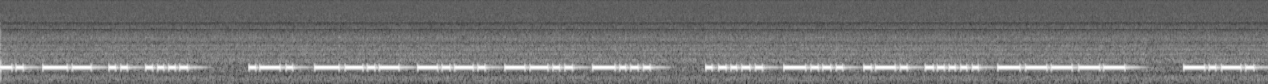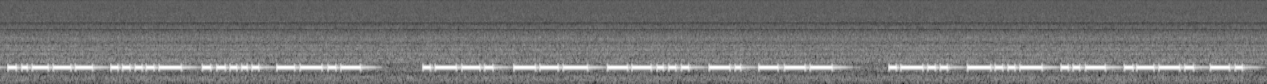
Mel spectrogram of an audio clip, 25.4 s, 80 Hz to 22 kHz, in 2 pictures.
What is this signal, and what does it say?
Morse code, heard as a keyed tone, hand-sent with a straight key, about 20 wpm, 870 Hz, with room echo. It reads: … RQCZB 5BR50 C245Q PO7NO LXUPN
